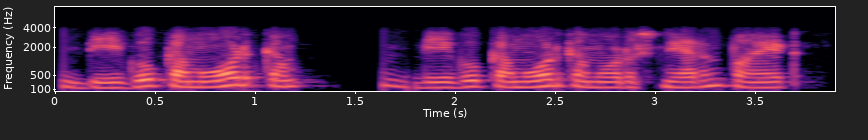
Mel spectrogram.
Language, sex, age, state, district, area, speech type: Kashmiri, male, 45-60, Jammu and Kashmir, Anantnag, rural, conversation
